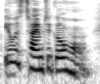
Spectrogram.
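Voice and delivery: usual speaking voice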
